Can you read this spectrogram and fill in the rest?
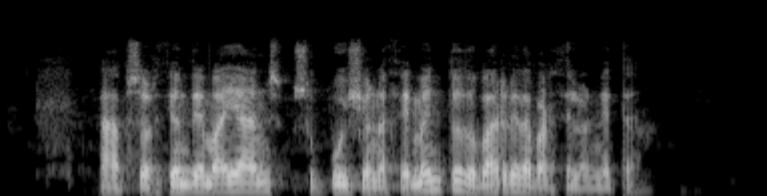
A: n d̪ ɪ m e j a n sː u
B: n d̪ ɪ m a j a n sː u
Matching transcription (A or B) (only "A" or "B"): B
